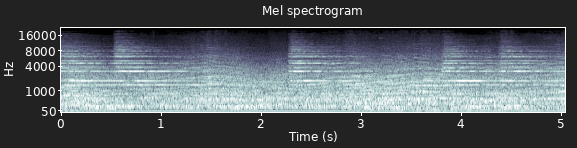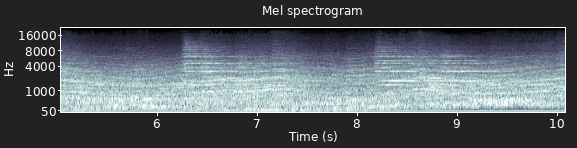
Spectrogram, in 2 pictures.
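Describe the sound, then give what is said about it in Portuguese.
A mournful bell tolls without stopping as people flee in terror. It rings with slow, regular strokes about every two seconds, each ring sustaining over a dense, continuous wash of sound. “Ouve-se o som lúgubre de um sino que não para de tocar.”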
